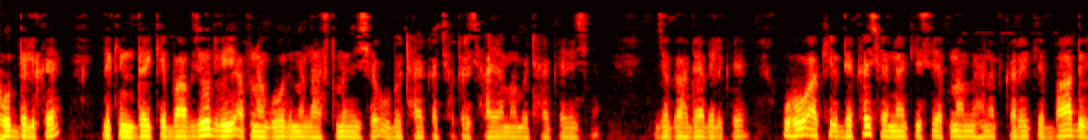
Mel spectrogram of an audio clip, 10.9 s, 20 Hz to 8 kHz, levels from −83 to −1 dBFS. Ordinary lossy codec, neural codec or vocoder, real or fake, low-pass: MP3, 24 kbps; none; real; 7.2 kHz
